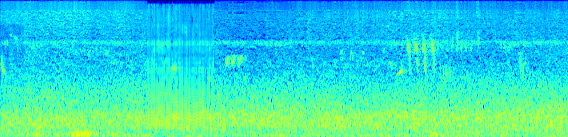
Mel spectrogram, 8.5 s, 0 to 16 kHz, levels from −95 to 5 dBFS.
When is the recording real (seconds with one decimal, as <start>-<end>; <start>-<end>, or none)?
0.0-2.2; 3.2-8.5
